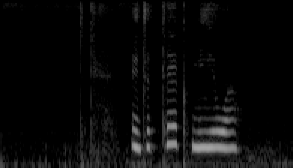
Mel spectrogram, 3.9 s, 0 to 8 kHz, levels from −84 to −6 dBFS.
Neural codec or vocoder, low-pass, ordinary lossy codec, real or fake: codec, 16 kHz, 1 kbps, FunCodec, trained on LibriTTS, 50 frames a second; none; none; fake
